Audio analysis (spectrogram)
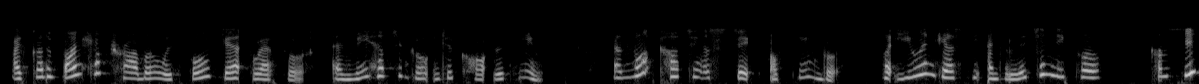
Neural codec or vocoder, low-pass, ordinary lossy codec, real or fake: codec, 24 kHz, 3 kbps, HILCodec; 5.4 kHz; Opus, 24 kbps; fake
